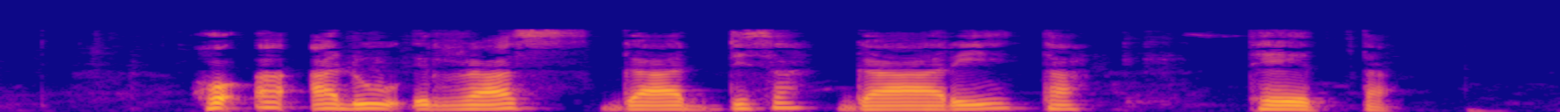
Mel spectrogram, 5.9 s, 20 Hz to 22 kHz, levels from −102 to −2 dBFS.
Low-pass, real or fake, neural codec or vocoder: 7.2 kHz; real; none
